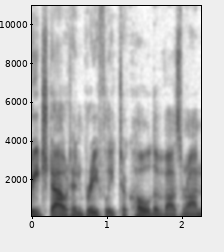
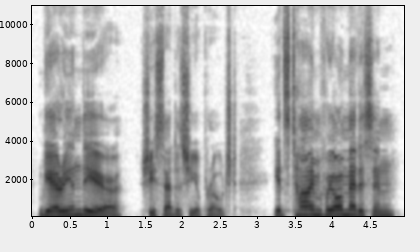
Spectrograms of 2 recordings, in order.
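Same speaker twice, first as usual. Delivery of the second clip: brisk aunt; 7 semitones higher, 4 dB louder than usual. Acted. Aunt Pole voice.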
